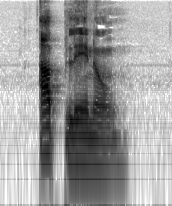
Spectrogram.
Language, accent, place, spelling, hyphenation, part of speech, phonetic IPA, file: German, Germany, Berlin, Ablehnung, Ab‧leh‧nung, noun, [ˈʔapleːnʊŋ], De-Ablehnung.ogg
- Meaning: rejection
